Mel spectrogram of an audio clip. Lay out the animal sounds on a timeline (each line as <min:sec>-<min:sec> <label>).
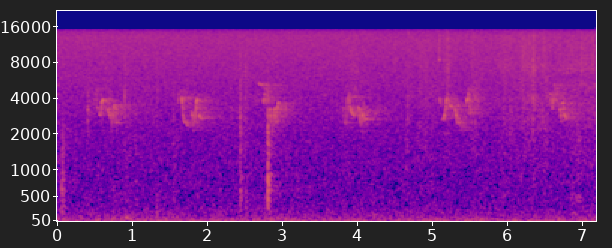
0:00.3-0:07.2 Red-eyed Vireo (Vireo olivaceus)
